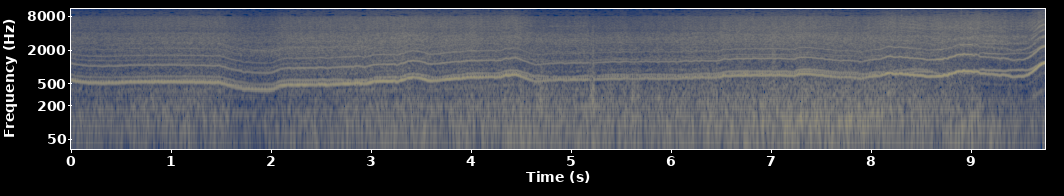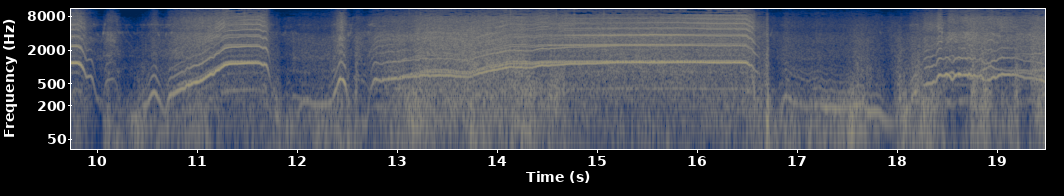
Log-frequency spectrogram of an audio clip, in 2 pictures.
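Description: FPV freestyle quadcopter's electric motors and propellers whining, the pitch rising and falling with the throttle. About ten seconds in the whine cuts out briefly on a dive and then surges back in a fast rising sweep. It holds a steady high pitch for a couple of seconds and drops away shortly before the end.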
